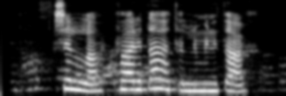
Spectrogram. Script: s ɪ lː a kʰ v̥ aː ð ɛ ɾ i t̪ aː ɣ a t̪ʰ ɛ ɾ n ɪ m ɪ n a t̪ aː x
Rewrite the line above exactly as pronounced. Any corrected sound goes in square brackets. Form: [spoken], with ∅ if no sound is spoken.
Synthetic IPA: s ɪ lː a kʰ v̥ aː ð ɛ ɾ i t̪ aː ɣ a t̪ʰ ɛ [l] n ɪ m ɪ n [i] t̪ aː x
